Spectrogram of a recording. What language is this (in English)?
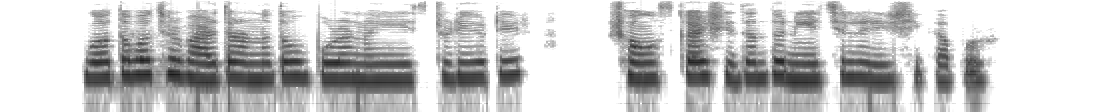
Bangla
